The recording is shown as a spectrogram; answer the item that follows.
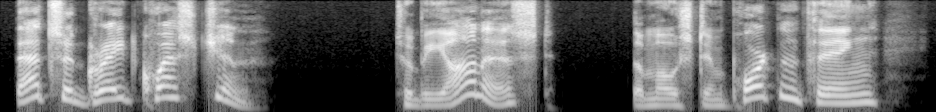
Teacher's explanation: You might notice the speaker links that say together. They might put emphasis on great and important.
